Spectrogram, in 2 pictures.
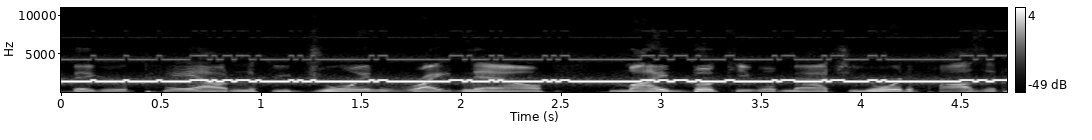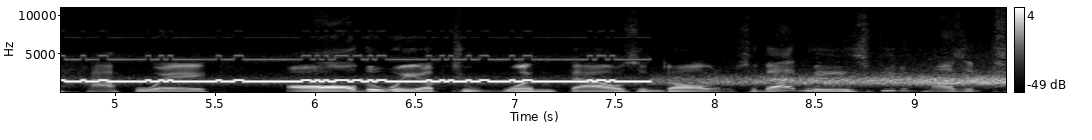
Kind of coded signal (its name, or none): RTTY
